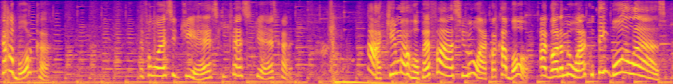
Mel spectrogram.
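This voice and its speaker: High, lively, excitable gamer woman. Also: normal speed, soft background music. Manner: excitable and playful, talks to game characters. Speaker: gaming YouTuber. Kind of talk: casual gameplay commentary.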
